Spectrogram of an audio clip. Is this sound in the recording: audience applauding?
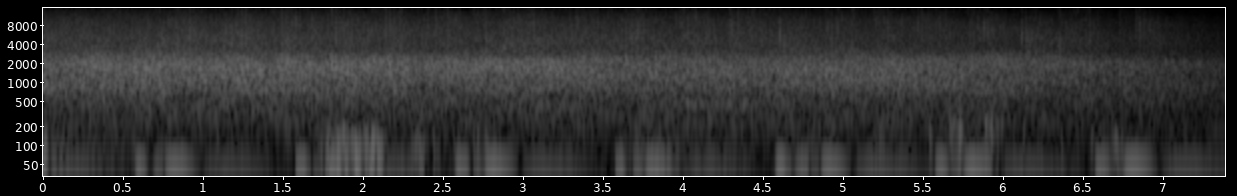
yes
